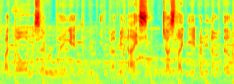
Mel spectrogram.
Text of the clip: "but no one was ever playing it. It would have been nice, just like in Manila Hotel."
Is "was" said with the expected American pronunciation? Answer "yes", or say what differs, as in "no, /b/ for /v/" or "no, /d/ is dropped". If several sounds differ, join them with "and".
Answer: no, /s/ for /z/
